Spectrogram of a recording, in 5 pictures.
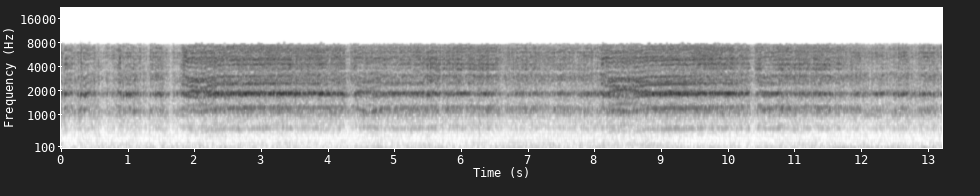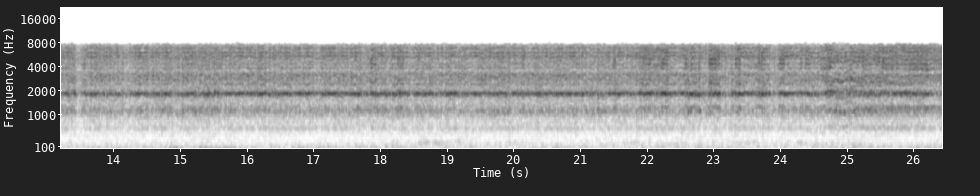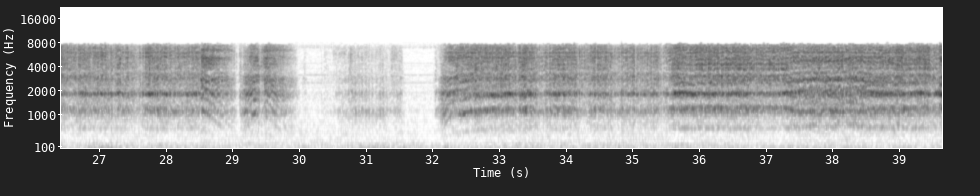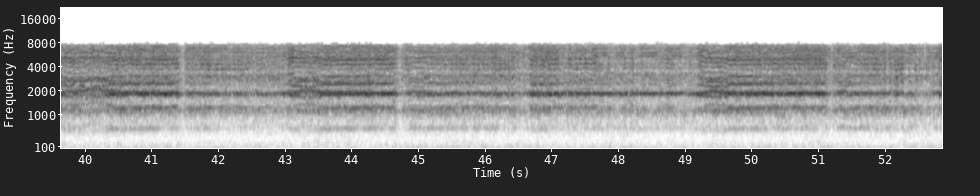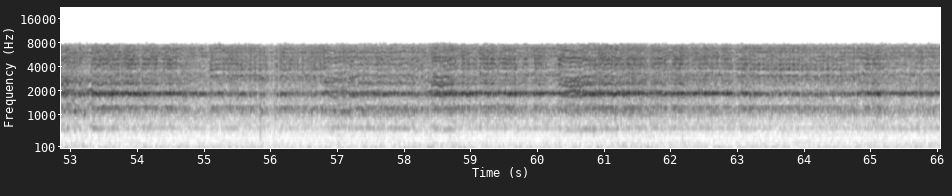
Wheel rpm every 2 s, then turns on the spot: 160, 160, 160, 160, 160, 160, 160, 160, 160, 160, 160, 160, 160, 160, 70, 10, 130, 160, 160, 160, 160, 160, 160, 160, 160, 160, 160, 160, 160, 160, 160, 160, 160.
none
